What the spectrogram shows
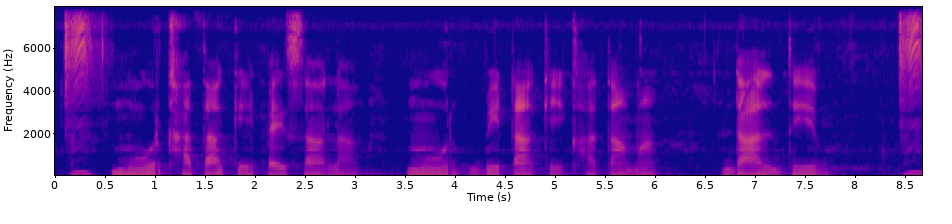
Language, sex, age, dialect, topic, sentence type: Chhattisgarhi, female, 25-30, Eastern, banking, question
